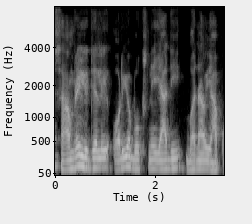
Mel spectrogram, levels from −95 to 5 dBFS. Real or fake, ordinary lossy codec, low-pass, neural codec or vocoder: fake; none; none; codec, 16 kHz, 6 kbps, DAC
